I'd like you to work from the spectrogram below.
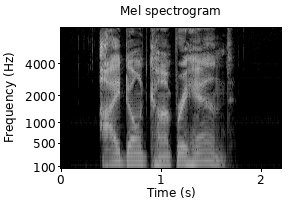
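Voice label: "I dont comprehend", English, male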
